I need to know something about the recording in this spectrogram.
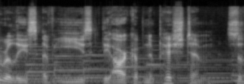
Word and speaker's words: Ys: Despite this, there are words and names that pronounce Y''S, similar to Ease. If you said Nancy's house is on the right, the pronunciation sounds quite similar to the game's appropriate pronunciation.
